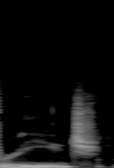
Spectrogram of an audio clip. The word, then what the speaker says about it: Brighid: currently pronounce that still Bridget however you wouldn't be incorrect to pronounce it bre and that's that you know getting rid of a bunch of the letters in the middle of these Irish words these these Celtic words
